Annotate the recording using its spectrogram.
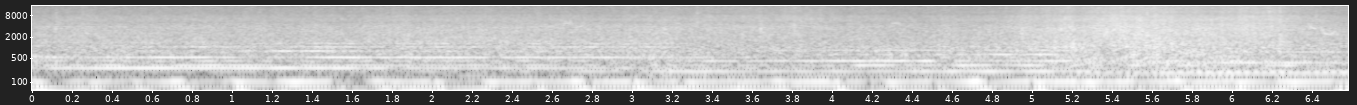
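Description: Slow ambient meditation music of sustained, held tones. A soft wash of ocean-wave sound swells near the end.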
